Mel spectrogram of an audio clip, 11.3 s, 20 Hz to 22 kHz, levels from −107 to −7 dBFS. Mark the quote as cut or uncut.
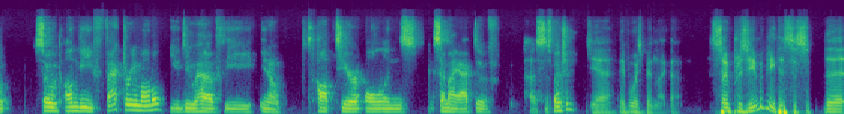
cut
